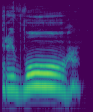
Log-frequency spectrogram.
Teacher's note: Наголошений другий склад.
